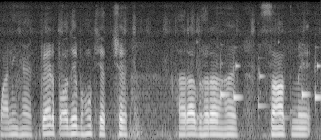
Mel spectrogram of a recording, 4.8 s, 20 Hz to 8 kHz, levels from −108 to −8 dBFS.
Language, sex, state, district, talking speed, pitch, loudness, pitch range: Chhattisgarhi, male, Chhattisgarh, Rajnandgaon, 125 wpm, 145 Hz, -19 LUFS, 140-150 Hz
